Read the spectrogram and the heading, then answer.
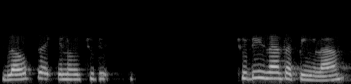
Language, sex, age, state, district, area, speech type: Tamil, female, 30-45, Tamil Nadu, Tiruvarur, rural, conversation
